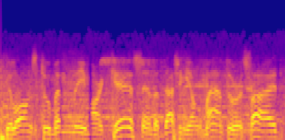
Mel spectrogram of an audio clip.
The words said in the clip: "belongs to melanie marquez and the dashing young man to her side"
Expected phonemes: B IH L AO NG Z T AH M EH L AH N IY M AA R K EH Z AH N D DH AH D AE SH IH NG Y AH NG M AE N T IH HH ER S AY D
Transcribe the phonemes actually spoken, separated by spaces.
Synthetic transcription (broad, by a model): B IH L AO NG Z T AH M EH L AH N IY M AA R K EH S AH N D DH AH D AE SH IH NG Y AH NG M AE N T IH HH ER S AY D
